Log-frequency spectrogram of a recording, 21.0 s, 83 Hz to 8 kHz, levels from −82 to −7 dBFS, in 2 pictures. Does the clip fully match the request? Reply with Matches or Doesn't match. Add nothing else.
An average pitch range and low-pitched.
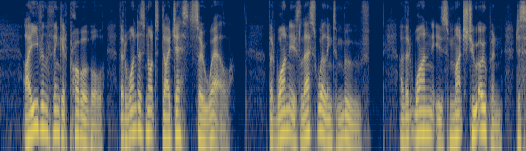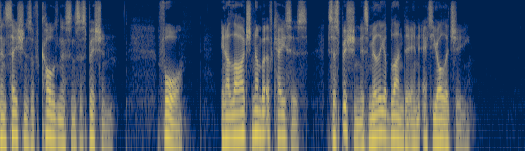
Matches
